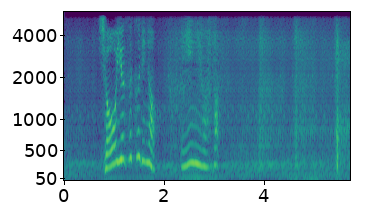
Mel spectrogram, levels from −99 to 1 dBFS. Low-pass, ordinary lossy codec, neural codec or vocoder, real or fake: 5.4 kHz; none; codec, 24 kHz, 0.5 kbps, DualCodec; fake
